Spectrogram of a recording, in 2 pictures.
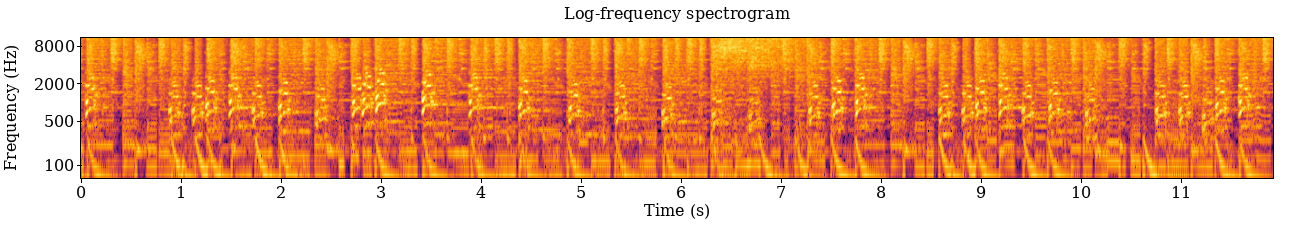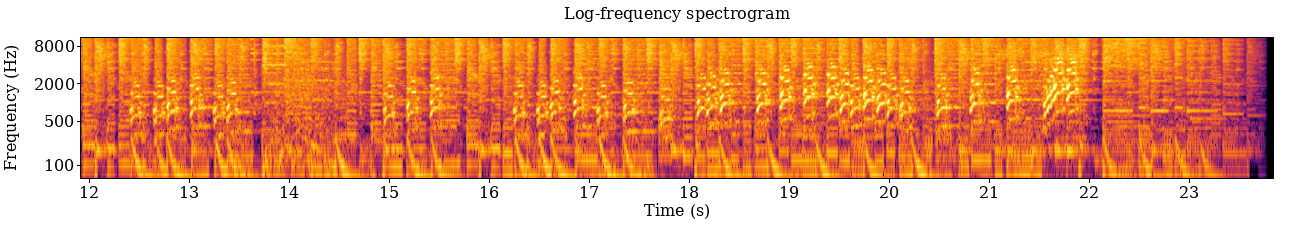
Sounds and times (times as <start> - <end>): Music: 0.0 - 23.8
Dog: 0.9 - 8.0, 8.6 - 11.8, 14.9 - 15.6, 16.2 - 22.0.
